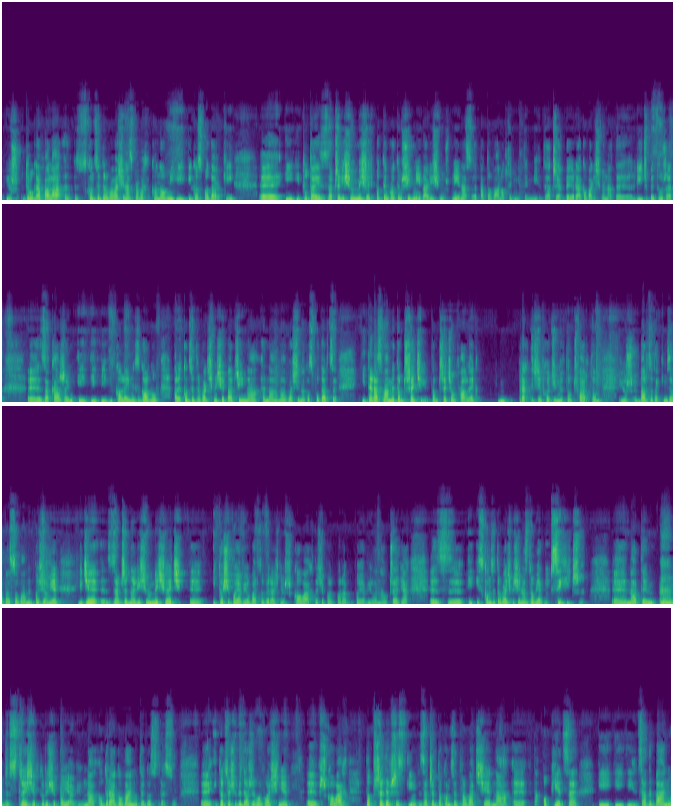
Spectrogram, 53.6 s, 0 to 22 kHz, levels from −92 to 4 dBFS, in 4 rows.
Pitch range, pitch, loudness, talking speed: 115-135 Hz, 125 Hz, -23 LUFS, 135 wpm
